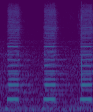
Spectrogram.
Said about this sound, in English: they locked their keys in their car and set the alarm off trying to get their keys out of the car?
